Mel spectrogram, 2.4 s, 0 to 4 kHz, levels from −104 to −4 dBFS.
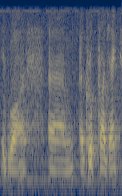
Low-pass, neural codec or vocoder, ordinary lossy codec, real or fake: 3.6 kHz; none; none; real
